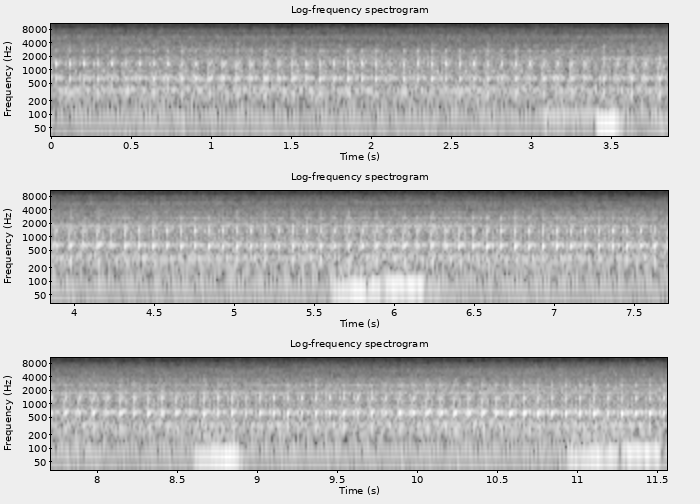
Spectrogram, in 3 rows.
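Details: BMW E61 525d diesel at idle: steady idle with a regular light knock about four times a second, repeating evenly. The owner asks what the noise could be, and the source is unknown; engine ticking noise.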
